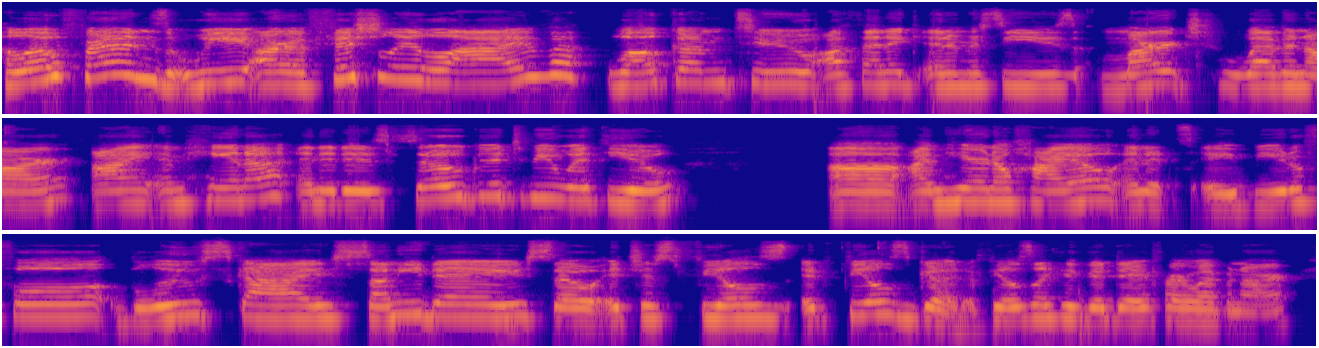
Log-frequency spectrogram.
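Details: Adult woman; typical speech.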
